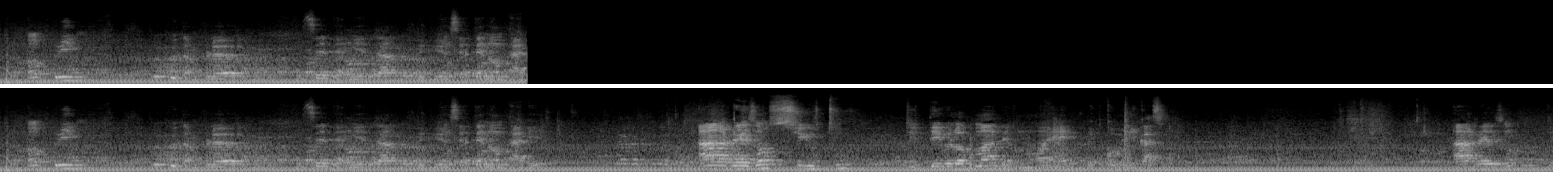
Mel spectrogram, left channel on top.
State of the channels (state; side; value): drops out; left; at 5.3 s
